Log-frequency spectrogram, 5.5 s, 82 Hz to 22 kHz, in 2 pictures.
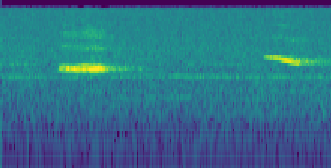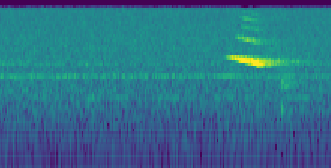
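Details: Black-collared starling recorded on 24 October 2021 in Ubon Ratchathani, Thailand: three short, clear, high whistles spaced about two seconds apart, each sliding downward, over a quiet background.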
